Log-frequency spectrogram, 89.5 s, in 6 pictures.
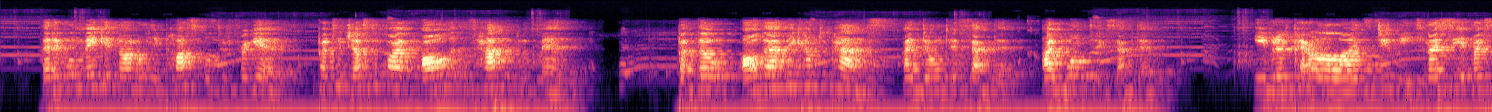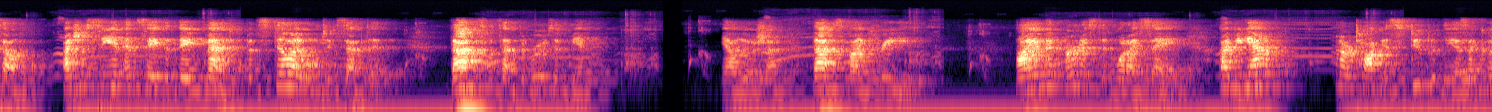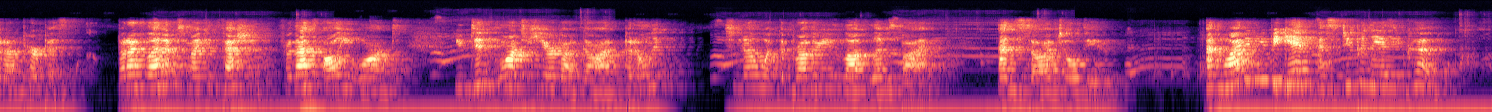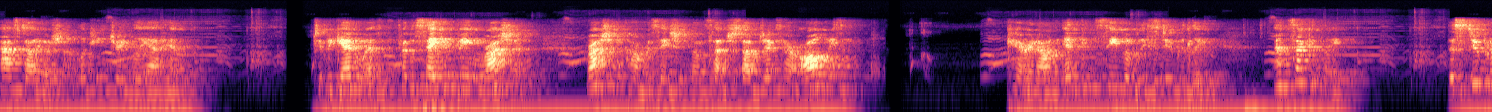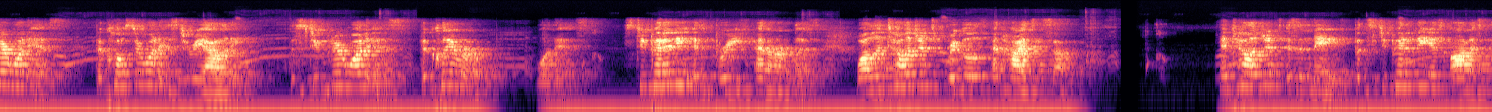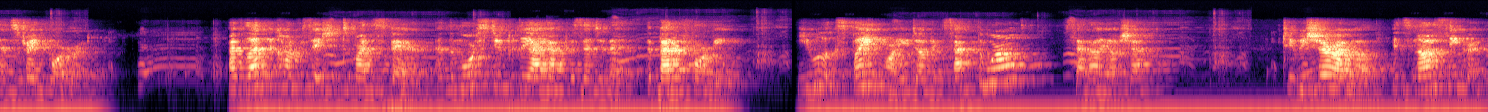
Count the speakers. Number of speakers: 1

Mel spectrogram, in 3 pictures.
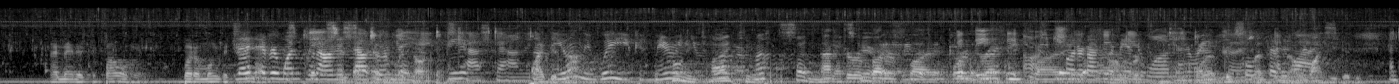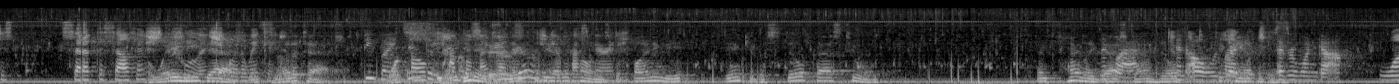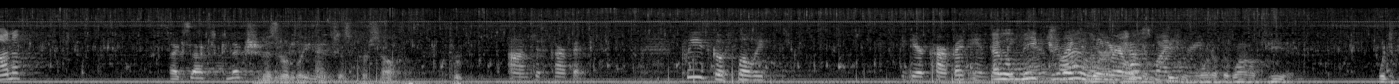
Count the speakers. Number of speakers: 9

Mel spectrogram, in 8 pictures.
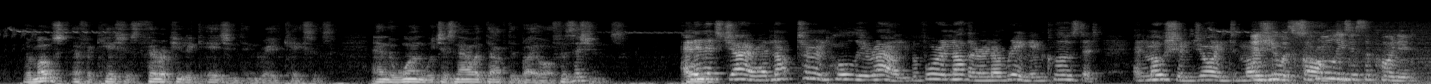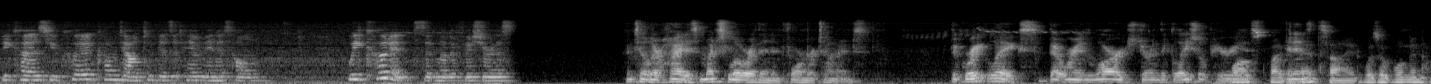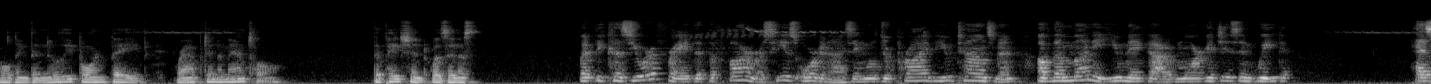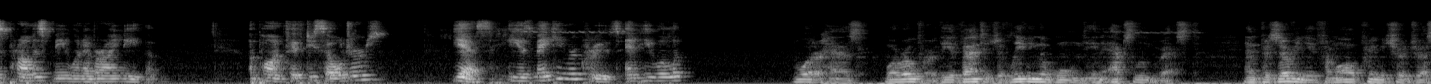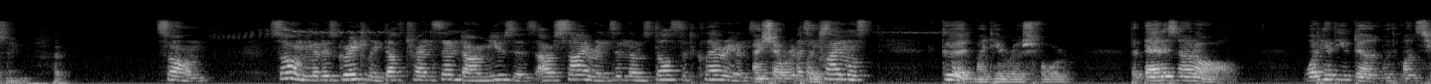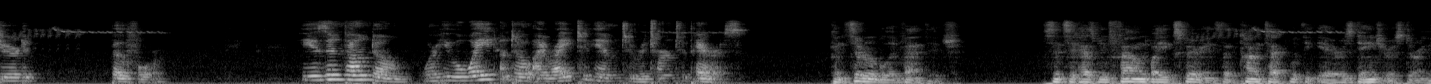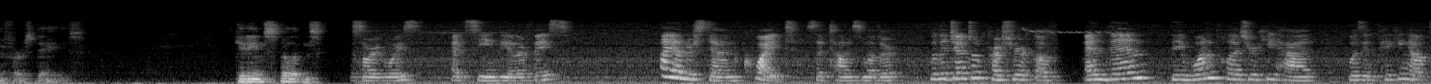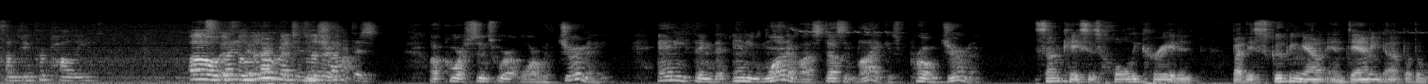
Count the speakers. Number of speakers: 7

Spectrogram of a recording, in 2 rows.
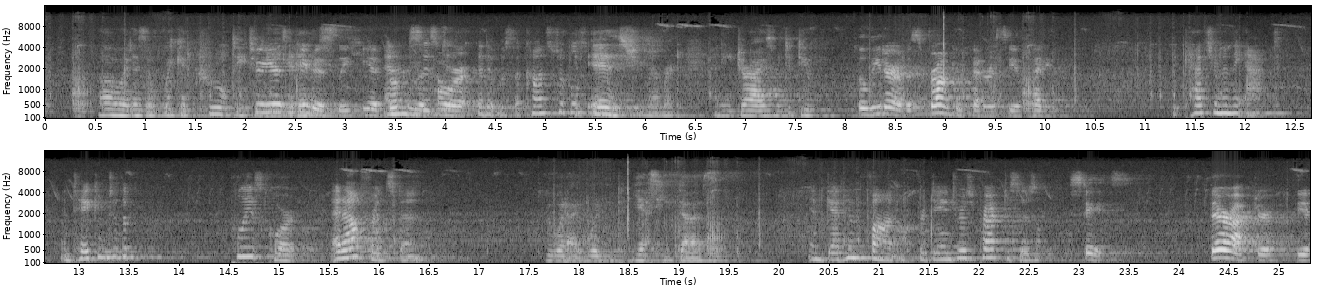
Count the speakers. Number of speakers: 3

